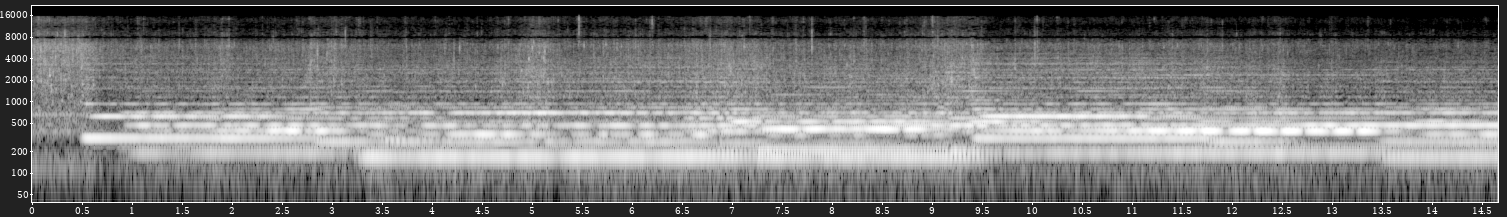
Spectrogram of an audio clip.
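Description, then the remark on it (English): Soft, sustained tones from a hydrophone, a stainless steel pipe that pumps water through holes so it spurts out like a fountain, played by covering the holes to stop the water flow. The tones shift slowly between pitches, layered like an organ, with a faint watery hiss beneath; steady, no voices. “A hydrophone is a stainless steel pipe that pumps water through different holes that then spurts out like a fountain.”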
